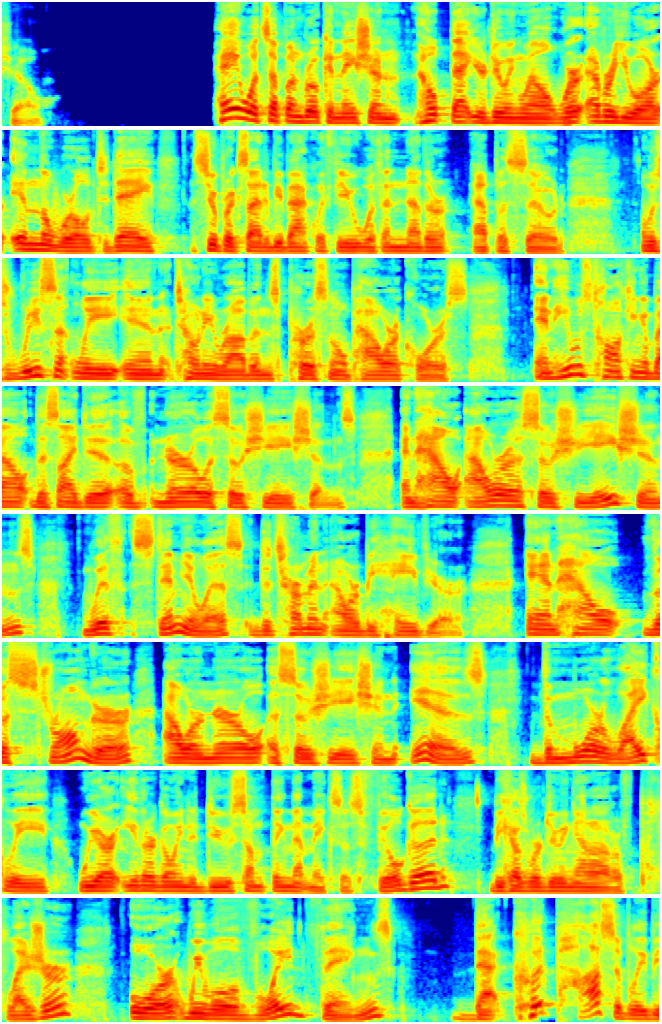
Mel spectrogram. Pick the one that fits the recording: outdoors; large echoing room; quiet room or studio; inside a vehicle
quiet room or studio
